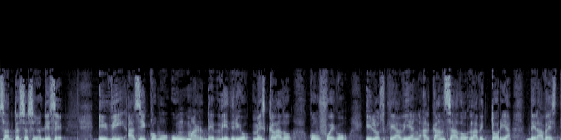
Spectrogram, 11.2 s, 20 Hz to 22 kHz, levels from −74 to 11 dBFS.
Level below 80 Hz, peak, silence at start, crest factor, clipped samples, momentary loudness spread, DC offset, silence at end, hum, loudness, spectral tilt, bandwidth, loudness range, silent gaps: -42 dBFS; -2 dBFS; 0 s; 14 dB; under 0.1%; 6 LU; under 0.1%; 0 s; none; -16 LUFS; -4.5 dB/octave; 11.5 kHz; 2 LU; none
